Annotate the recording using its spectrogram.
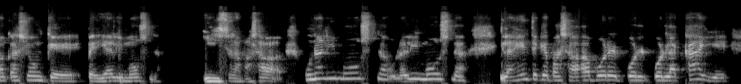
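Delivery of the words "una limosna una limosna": put-on high, pleading little beggar boy; a small child asking passersby for alms, voiced higher; begging child. Beggar boy pleading with passing villagers, high child voice.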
